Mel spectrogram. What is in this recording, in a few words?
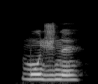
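"мудзны" Komi, female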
